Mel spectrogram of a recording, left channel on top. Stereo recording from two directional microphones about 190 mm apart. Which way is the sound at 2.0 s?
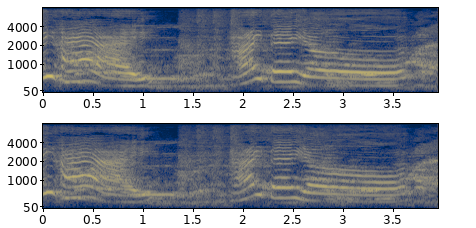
10° right (ahead or behind).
